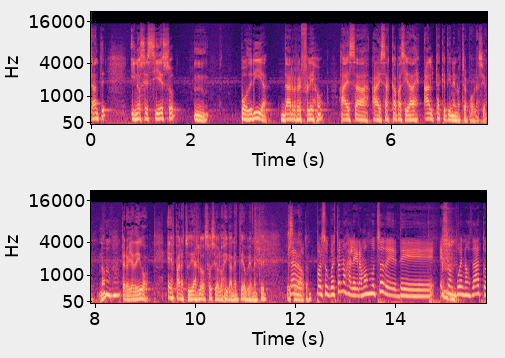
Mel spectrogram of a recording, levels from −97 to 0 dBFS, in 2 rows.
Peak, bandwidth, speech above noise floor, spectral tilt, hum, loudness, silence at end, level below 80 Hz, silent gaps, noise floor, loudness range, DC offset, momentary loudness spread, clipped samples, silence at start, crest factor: -2 dBFS; 15.5 kHz; 28 dB; -5.5 dB/octave; none; -14 LUFS; 0 s; -36 dBFS; none; -41 dBFS; 1 LU; under 0.1%; 7 LU; under 0.1%; 0 s; 12 dB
